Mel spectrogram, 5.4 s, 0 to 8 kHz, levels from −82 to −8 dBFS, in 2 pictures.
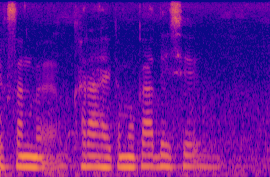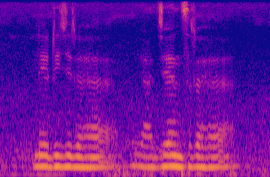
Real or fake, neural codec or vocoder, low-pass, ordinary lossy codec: real; none; none; none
